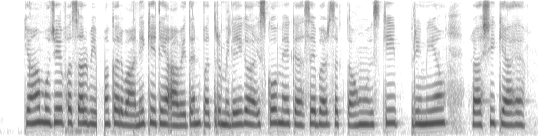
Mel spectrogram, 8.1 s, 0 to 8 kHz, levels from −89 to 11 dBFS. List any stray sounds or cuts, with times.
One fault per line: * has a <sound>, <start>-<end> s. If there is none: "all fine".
* has a dropout, 1.4-1.6 s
